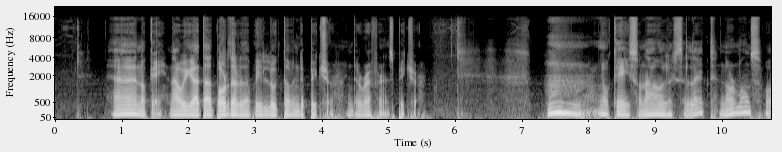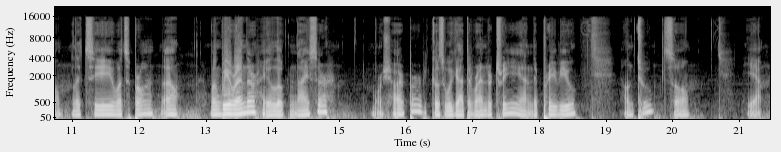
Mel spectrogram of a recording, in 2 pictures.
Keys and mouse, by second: 0.9-5.3 middle drag, 5.3 Tab, 6.4 a, 6.7 a, 7.7 ctrl+n, 8.1 Tab, 9.3 shift+space, 12.0-13.8 drag, 13.8-15.5 middle drag, 14.7 click, 18.0-19.7 drag, 18.6 shift+space, 19.7-21.4 middle drag.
